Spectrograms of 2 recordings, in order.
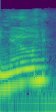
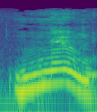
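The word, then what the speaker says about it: نون: the points like that can you say noon noon makes the sound of nah all right now the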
